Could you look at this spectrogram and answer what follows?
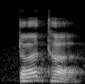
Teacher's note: त थ पहला दूसरा अघोष व्यंजन होते हैं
